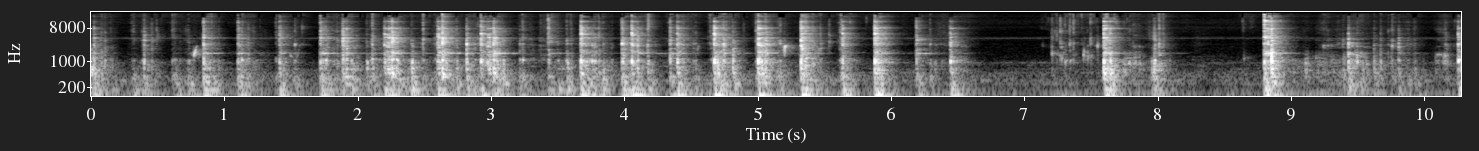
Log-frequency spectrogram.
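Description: A metal spoon clinks and scrapes rhythmically against a bowl while ingredients are stirred together for a natural knee remedy, in a steady burst of close taps followed by a few slower, isolated knocks.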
